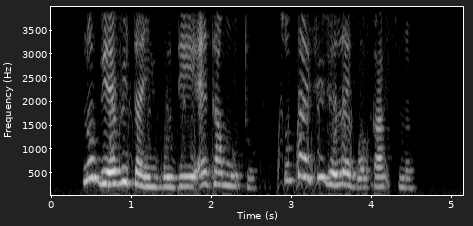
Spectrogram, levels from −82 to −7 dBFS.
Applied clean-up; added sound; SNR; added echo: neural separator model SepFormer DNS4.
